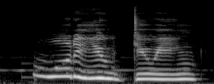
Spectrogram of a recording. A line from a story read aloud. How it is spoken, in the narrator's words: came the voice again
